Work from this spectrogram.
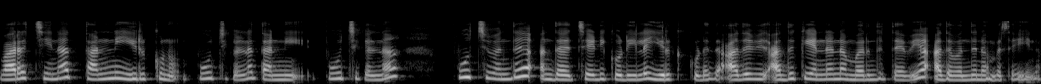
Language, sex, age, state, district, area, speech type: Tamil, female, 18-30, Tamil Nadu, Coimbatore, urban, spontaneous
